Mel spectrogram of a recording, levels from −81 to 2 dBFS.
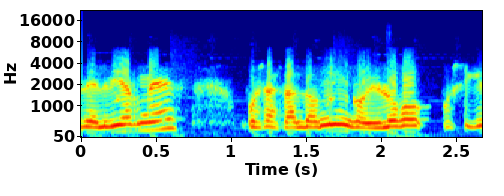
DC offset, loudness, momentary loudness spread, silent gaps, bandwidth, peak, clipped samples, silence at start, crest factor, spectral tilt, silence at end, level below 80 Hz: under 0.1%; -13 LUFS; 9 LU; none; 6.6 kHz; -2 dBFS; under 0.1%; 0 s; 12 dB; -5.5 dB/octave; 0 s; -54 dBFS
